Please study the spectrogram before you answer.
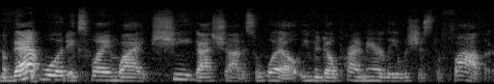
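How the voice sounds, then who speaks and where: A woman's voice: fairly low pitch, steady tone, normal speed, rough recording. A woman co-hosting a podcast, giving her opinions in casual discussion. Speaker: podcast co-host.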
